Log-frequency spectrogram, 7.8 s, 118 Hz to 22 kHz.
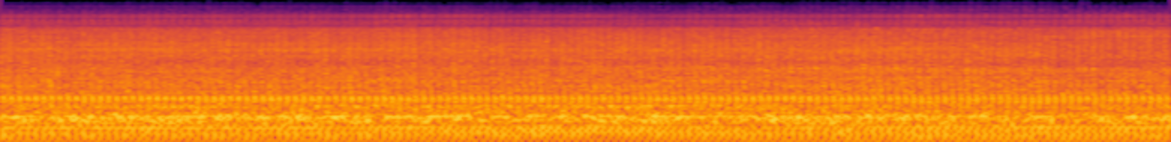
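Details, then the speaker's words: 1999 Craftsman lawn tractor, 20 hp V-twin, first mowing test with deck on: loud uneven lumpy chuffing about three pulses a second over mower drone; rough running, flooding, suspected carburetor issue needing cleaning. "See, it's it's flooding. That's weird. Sometimes it does that. Not happy right now."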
